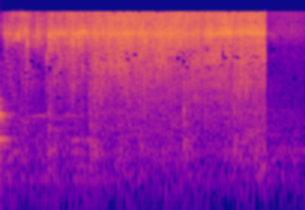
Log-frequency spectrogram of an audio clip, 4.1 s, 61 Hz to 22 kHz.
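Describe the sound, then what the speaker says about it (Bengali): Two bay leaves and four cardamom pods hitting hot oil in a pan, a loud, dense hiss that holds steady for several seconds and then cuts off abruptly to a quiet background. "ফোড়নের জন্য দিয়ে দিচ্ছি 2টো তেজপাতা, 4টে এলাচকে একটু নেড়ে চেড়ে ভেজে নেব"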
